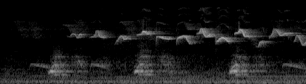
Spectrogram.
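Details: Ultramarine grosbeak at Limoeiro do Norte, Brazil, on 20 September 2023, singing a north-eastern style song: a rich, fast warble of clear whistled notes sliding up and down, in phrases of about a second with short gaps.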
